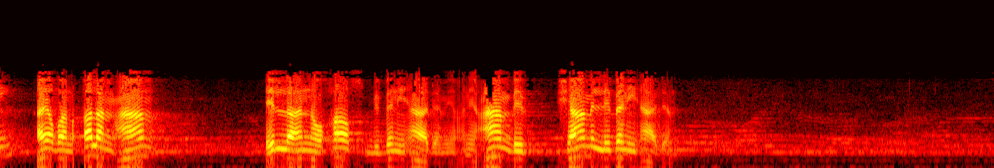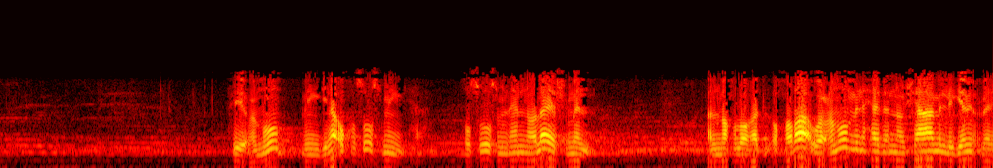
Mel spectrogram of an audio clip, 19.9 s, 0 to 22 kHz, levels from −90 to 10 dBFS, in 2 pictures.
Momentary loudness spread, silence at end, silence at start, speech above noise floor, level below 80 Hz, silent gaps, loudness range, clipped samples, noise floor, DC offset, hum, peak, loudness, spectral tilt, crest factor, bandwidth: 18 LU; 0 s; 0 s; 34 dB; -56 dBFS; none; 12 LU; under 0.1%; -53 dBFS; under 0.1%; none; 0 dBFS; -19 LUFS; -1.5 dB/octave; 22 dB; 4.9 kHz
